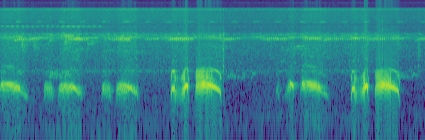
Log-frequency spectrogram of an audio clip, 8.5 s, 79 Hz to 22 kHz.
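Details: Spotted dove in Malaysia, a loud-voiced stuttering 'gagap' bird in 'kuk 1 2' style sought by hunters, alternates softer short-long coo pairs with loud stammered phrases of quick rising notes ending in a long coo, under a steady high whine.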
